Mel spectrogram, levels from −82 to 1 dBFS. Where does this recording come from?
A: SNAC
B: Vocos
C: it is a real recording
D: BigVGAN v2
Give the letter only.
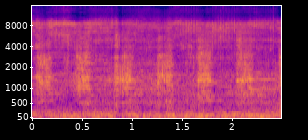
A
